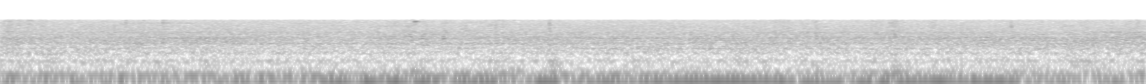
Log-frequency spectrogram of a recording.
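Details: Steady low rumble of machinery or passing traffic, with no animal voice.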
